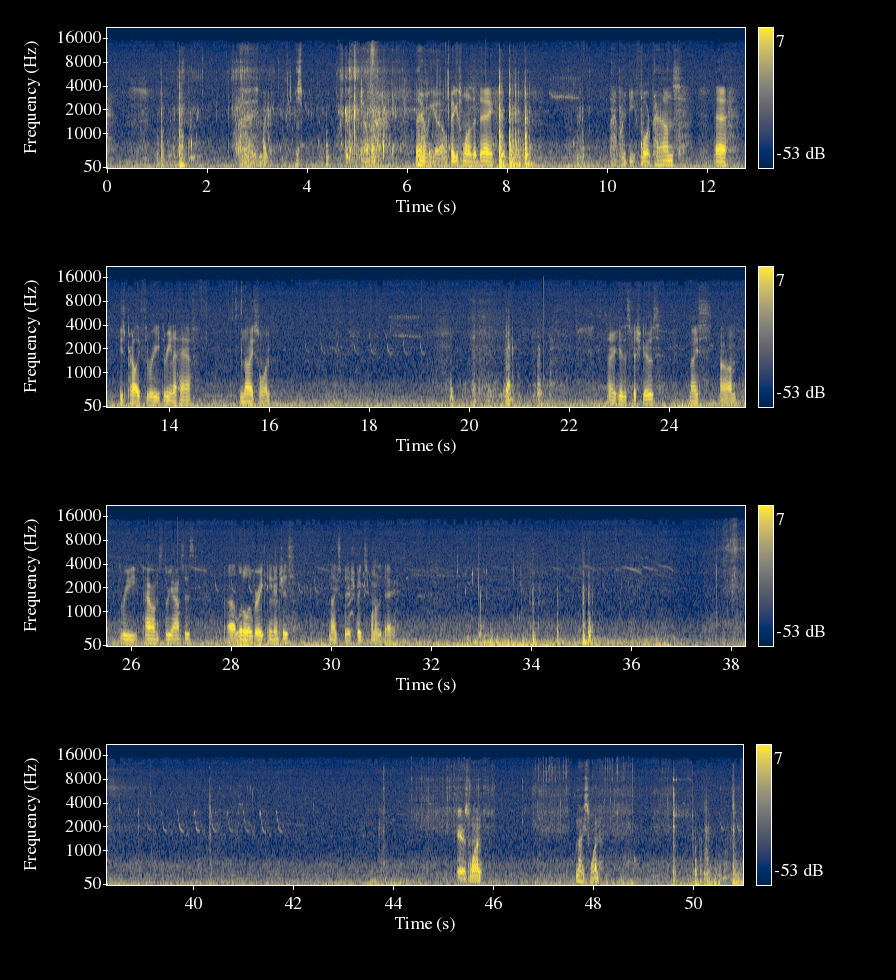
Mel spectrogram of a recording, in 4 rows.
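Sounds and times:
water around kayak: 0:00.0 - 0:51.0
wind rumbling on microphone: 0:14.8 - 0:51.0.

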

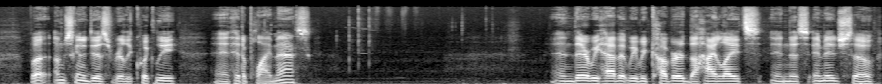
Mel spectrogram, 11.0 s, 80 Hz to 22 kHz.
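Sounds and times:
low steady hum: 0:00.0 - 0:11.0
computer mouse and key clicks: 0:04.2 - 0:06.4.

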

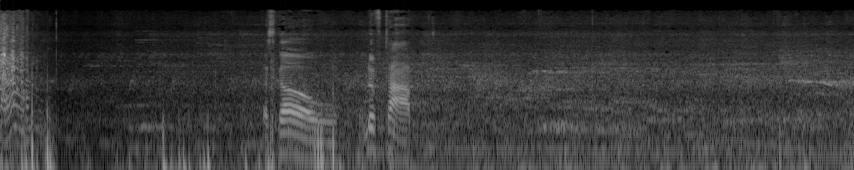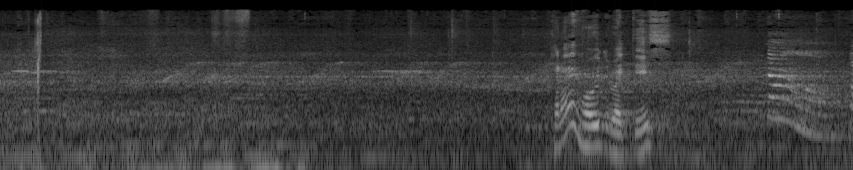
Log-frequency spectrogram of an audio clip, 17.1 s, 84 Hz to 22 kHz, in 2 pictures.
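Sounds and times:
faint music: 0:00.0 - 0:17.0.

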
